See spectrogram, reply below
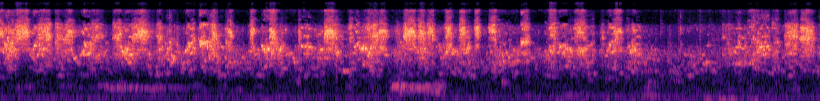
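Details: A steady wash of high bird chirps and twitters fills the scene, broken by a couple of brief lower, hoarse notes.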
